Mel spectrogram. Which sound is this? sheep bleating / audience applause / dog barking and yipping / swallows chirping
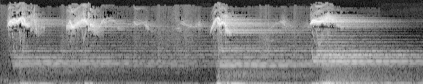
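swallows chirping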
